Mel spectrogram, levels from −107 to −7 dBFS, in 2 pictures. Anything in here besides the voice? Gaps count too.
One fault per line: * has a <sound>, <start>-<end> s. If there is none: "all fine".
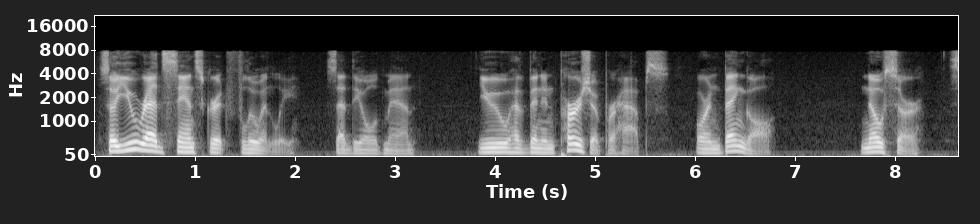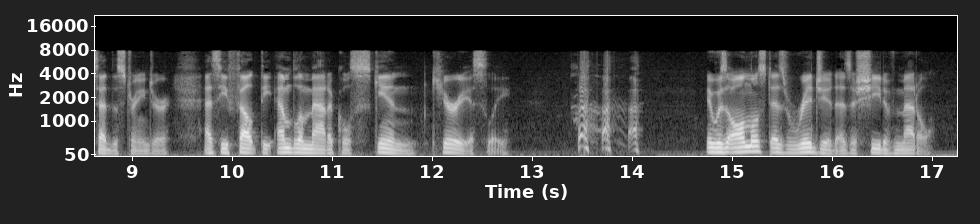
* has a laugh, 13.4-14.1 s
